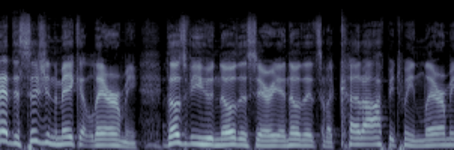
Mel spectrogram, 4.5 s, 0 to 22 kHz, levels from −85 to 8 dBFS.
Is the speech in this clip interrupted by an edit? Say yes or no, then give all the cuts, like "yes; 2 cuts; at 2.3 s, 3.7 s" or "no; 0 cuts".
yes; 2 cuts; at 1.6 s, 3.2 s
